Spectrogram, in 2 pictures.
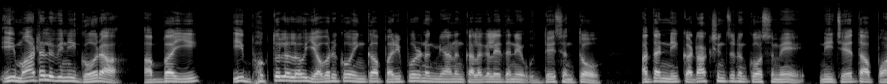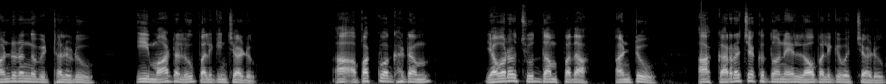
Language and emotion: Telugu, neutral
